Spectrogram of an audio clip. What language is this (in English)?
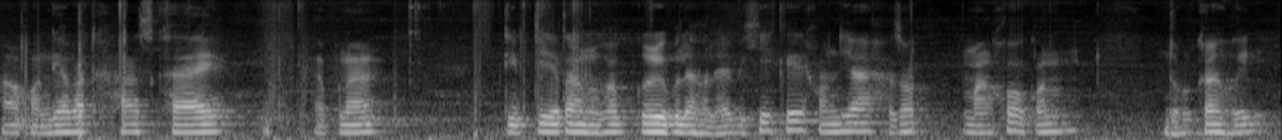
Assamese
